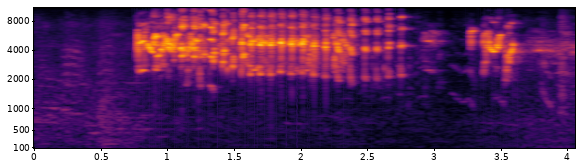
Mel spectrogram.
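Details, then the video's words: Caged split blue Fischer's lovebirds sing a sustained, shrill, rapid twitter that runs for about two seconds, then breaks into shorter high chirps, all very high pitched and loud. "lovebirds chirping | singing Sound"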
